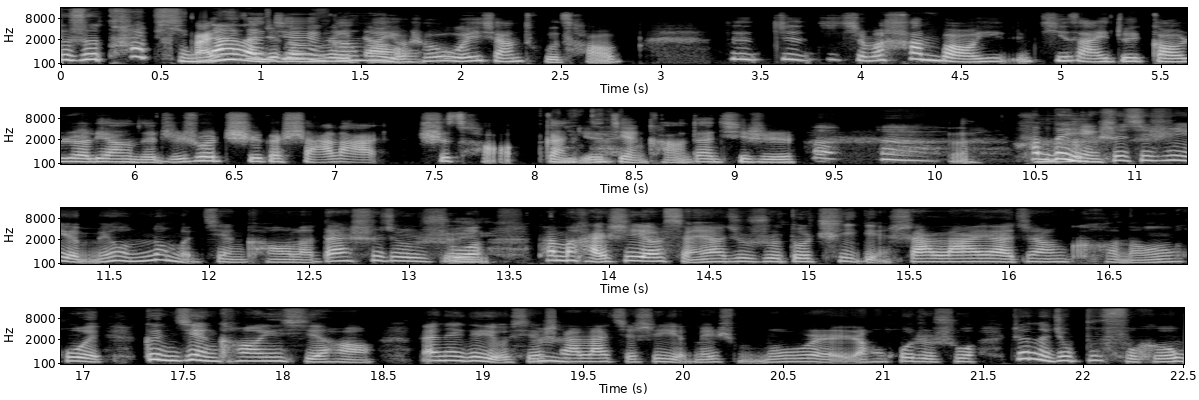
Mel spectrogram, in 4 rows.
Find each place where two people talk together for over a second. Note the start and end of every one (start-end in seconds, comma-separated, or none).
0.6-1.8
